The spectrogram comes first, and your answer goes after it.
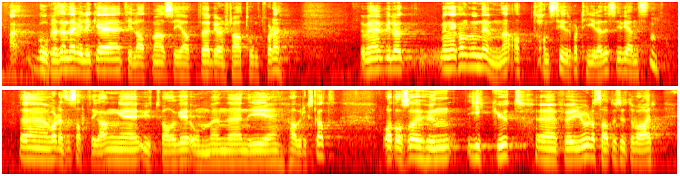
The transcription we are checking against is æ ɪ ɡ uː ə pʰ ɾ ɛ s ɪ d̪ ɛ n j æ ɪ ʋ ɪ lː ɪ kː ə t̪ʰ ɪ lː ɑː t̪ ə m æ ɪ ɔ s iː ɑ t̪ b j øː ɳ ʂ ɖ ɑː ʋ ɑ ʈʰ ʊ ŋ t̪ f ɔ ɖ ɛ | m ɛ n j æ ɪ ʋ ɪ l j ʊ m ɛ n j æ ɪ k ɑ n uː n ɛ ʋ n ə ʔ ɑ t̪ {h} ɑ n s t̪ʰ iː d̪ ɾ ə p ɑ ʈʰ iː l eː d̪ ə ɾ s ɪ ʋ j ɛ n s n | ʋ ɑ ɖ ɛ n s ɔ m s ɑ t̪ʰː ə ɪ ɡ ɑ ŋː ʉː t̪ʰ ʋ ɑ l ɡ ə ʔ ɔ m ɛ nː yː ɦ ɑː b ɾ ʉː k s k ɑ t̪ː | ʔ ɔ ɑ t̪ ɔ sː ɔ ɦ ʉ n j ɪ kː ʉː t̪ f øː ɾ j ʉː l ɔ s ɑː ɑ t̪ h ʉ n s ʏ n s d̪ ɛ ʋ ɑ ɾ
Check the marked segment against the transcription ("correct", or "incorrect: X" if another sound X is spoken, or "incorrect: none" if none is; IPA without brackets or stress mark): correct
